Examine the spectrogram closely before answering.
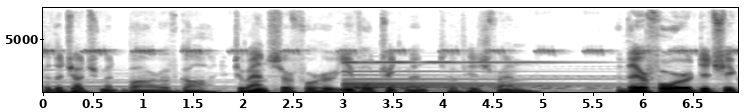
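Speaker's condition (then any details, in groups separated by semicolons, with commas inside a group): No condition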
